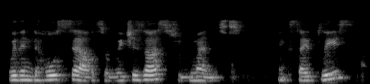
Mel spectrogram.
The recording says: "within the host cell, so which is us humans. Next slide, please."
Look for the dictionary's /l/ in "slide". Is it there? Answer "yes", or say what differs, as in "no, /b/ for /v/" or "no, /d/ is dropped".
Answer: no, /l/ is dropped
